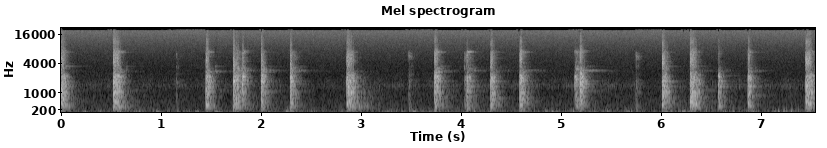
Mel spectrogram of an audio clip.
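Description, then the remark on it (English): A pencil bangs against a table in a quick, steady beat, each sharp tap clicking out crisply, around twenty hits over several seconds with no voices. “It is me banging a pencil against the table.”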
